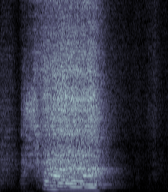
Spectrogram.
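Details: Adult in the morning, also blowing nose and coughing: a single rough, raspy throat-clearing that ends in a voiced groan, hawking up phlegm.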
